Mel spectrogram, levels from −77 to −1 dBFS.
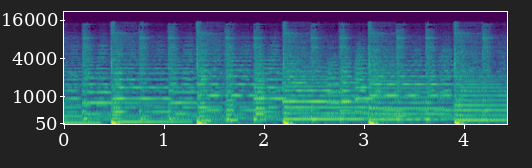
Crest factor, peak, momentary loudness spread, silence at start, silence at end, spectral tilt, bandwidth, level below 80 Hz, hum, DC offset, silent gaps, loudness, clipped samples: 14 dB; -2 dBFS; 4 LU; 0 s; 0 s; -4.5 dB/octave; 15.5 kHz; -22 dBFS; none; under 0.1%; none; -17 LUFS; under 0.1%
